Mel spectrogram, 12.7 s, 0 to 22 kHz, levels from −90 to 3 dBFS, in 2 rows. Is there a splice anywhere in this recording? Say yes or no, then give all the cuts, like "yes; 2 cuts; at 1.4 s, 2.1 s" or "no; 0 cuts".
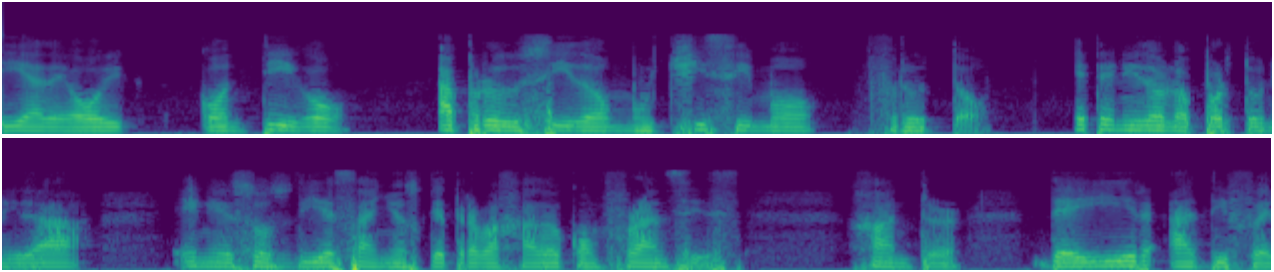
no; 0 cuts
